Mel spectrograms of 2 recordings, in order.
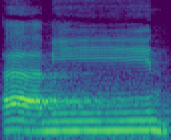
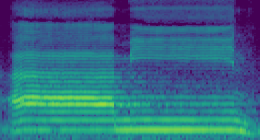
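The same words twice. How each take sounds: First: The vowels are held for a moderate length. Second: The vowels are stretched out long. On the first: "dua harakat" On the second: "dipanjangkan empat dan enam"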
